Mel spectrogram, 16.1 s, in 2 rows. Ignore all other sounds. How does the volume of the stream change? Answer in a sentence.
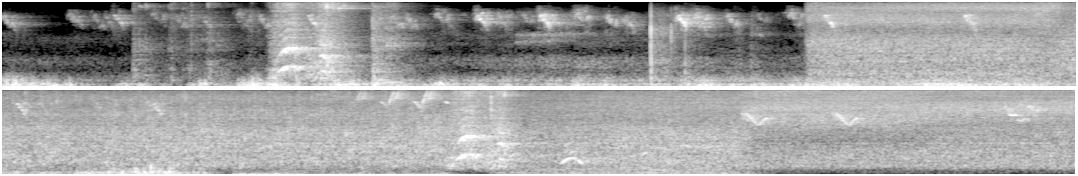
The loudness of the stream stays about the same.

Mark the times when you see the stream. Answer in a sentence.
You can hear the stream from 6.0 to 16.0 s.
